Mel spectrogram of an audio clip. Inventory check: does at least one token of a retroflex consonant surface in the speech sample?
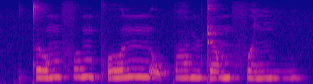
yes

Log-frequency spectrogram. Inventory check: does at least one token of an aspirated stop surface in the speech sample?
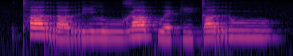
yes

